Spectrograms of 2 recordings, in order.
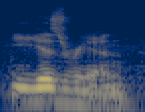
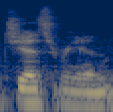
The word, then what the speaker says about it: Jezrien: led by the king Yan uh not jezrien but apparently in uh in rosarin the J's are pronounced like y's but we see that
